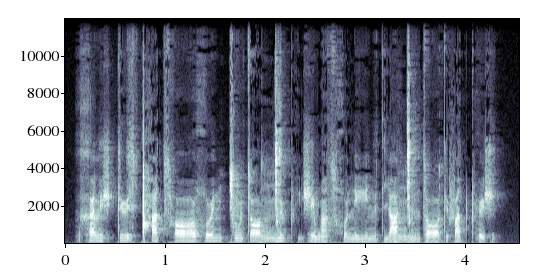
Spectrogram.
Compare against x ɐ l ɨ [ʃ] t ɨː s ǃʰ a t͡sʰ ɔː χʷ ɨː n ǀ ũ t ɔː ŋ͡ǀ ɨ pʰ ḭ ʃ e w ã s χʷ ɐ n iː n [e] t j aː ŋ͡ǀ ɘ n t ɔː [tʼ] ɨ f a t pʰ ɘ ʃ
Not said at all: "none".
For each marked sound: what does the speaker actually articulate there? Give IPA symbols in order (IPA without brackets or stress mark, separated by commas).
ʃ, ɘ, t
